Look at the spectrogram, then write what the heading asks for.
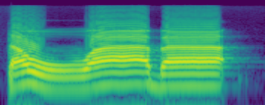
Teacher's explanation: چونکہ وقف کریں گے یہاں پہ تو توابا با دو زبر بن جو تنوین ہے وہ ختم ہو جائے گی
